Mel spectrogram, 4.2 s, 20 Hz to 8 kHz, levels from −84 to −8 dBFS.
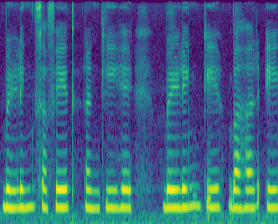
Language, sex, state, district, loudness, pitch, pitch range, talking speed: Hindi, female, Madhya Pradesh, Bhopal, -14 LUFS, 245 Hz, 240-250 Hz, 130 wpm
